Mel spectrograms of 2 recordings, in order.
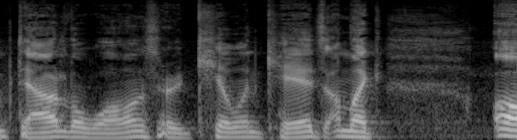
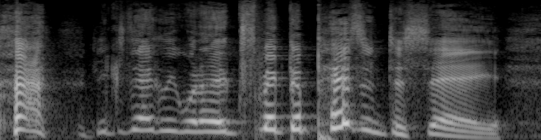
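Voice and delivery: squeaky, very high, frumpy little upstart voice; 10 semitones higher than usual. Retelling a show's dueling class scene, imitating a frumpy little upstart. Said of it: "And he goes".

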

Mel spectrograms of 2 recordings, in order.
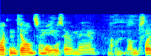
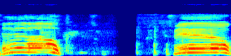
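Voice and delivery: very high, shrill, long-held screams; 7 dB louder than usual. A player asks to scream for help in the game, then screams for help. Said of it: "Can I scream help?".

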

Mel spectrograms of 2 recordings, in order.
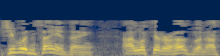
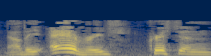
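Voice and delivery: normal talking voice

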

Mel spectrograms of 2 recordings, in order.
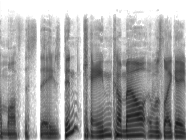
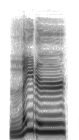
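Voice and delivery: quick, very high-pitched, squeaky "later"; 13 semitones higher than usual. Signing off as the others showed: fast, high-pitched "later". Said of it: "say later in a fast and high-pitched voice".

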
